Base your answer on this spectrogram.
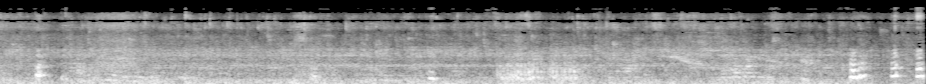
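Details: Three-week-old Rottweiler puppies make short, thin, squeaky whimpers in scattered single notes, then a quick run of three or four squeaks near the end, over a soft, steady background hiss.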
